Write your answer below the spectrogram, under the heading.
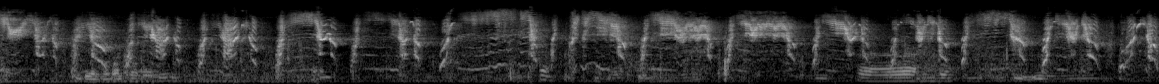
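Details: Angry monkey Rainbow defends Lucie against Kachoy, giving near-continuous shrill, rasping screeches about once a second, loud and high-pitched, with a few lower tonal cries between bursts.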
